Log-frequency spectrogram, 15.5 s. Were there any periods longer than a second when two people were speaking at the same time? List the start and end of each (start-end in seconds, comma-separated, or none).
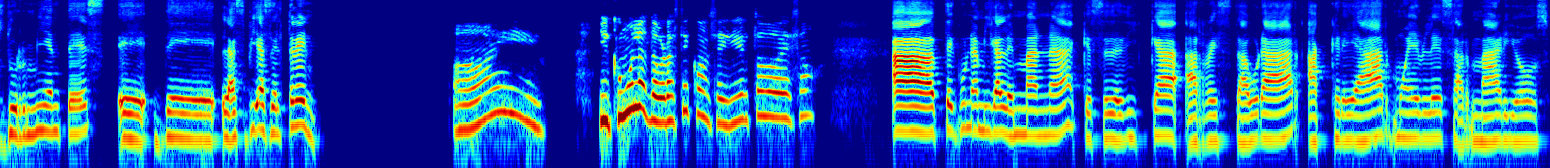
none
